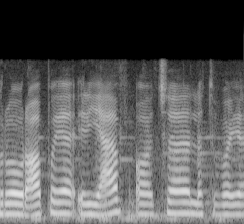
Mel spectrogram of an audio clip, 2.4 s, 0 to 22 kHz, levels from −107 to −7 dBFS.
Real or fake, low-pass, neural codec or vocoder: real; 7.2 kHz; none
